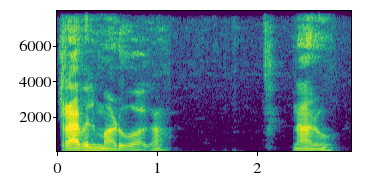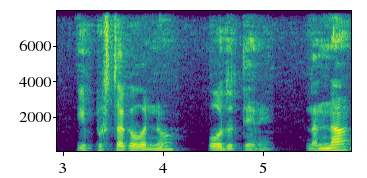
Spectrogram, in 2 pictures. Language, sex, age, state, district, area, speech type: Kannada, male, 30-45, Karnataka, Shimoga, rural, spontaneous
